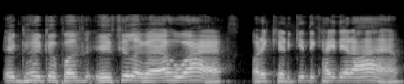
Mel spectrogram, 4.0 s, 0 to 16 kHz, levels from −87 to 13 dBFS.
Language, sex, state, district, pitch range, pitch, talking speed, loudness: Hindi, male, Jharkhand, Garhwa, 155-170 Hz, 165 Hz, 205 wpm, -14 LUFS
